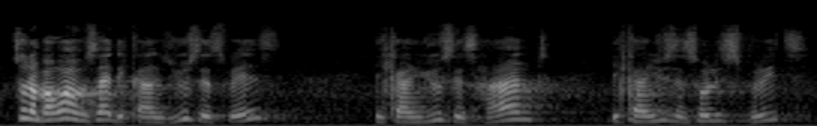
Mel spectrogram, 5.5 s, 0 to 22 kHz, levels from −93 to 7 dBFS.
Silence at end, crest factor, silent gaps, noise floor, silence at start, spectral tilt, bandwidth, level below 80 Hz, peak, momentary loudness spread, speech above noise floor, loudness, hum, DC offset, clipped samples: 0.1 s; 22 dB; none; -74 dBFS; 0.1 s; -3 dB/octave; 11 kHz; under -90 dBFS; -20 dBFS; 20 LU; 32 dB; -42 LUFS; none; under 0.1%; under 0.1%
